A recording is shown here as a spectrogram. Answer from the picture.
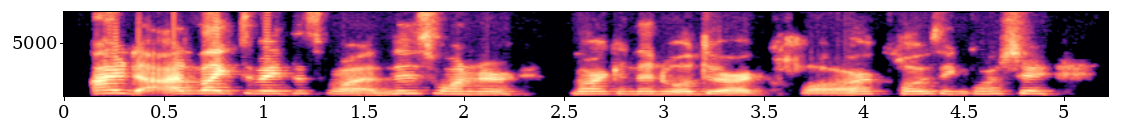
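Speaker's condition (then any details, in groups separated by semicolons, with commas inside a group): Cerebral palsy; physical challenges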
